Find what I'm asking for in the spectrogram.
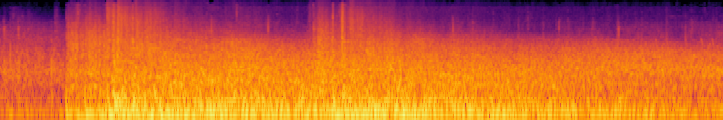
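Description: Tank cannons fire in the war video game Total Conflict: Resistance as a dense, loud, sustained barrage of overlapping booms and rumbling that barely lets up.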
